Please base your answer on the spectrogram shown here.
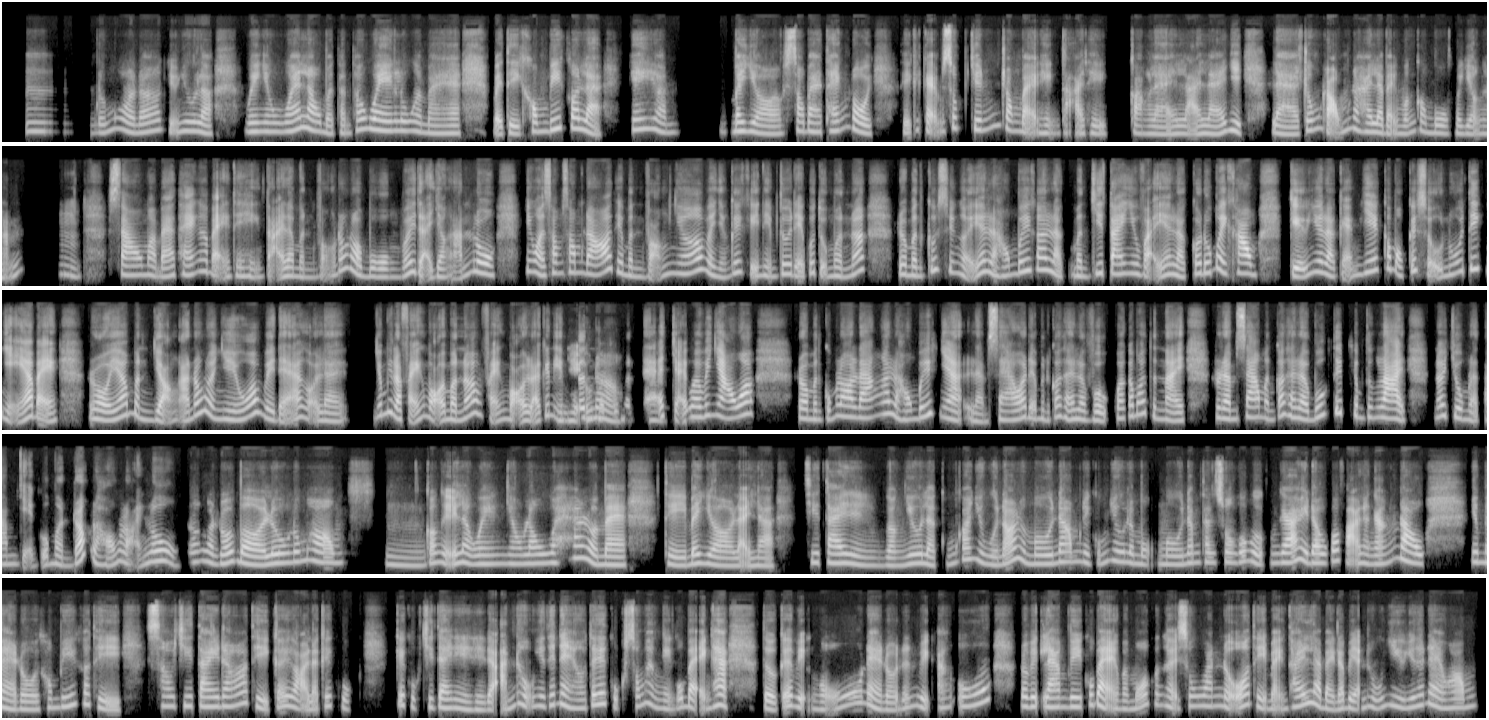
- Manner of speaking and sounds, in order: tapping; other noise
- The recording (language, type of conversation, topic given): Vietnamese, advice, Làm sao để vượt qua cảm giác chật vật sau chia tay và sẵn sàng bước tiếp?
